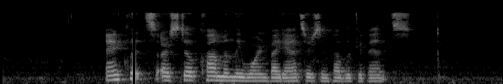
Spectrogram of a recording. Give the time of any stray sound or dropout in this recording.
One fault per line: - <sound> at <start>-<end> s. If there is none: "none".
- dropout at 1.3-1.4 s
